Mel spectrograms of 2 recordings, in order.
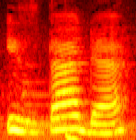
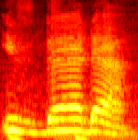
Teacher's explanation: Contoh yaitu iztada yang berubah menjadi izdada, yang mana zai telah mempengaruhi huruf ta dan berubahlah huruf ta tersebut menjadi huruf dal untuk menyerupai huruf zai pada sifat yang jelas atau keras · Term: asimilasi progresif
